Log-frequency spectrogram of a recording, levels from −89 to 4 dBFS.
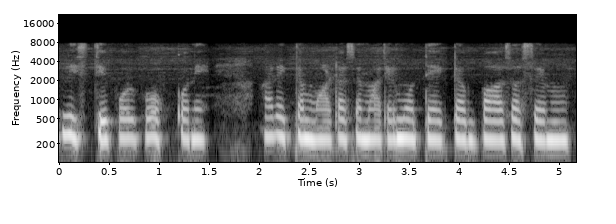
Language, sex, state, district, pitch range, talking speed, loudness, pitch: Bengali, female, Tripura, West Tripura, 230-245 Hz, 105 wpm, -15 LUFS, 235 Hz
